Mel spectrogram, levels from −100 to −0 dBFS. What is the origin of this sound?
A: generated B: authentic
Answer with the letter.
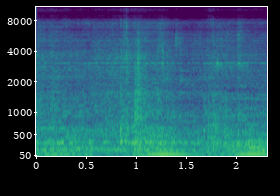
A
